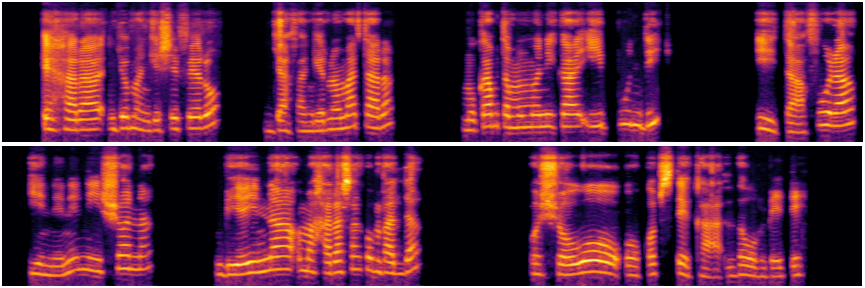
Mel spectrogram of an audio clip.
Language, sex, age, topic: Oshiwambo, female, 25-35, finance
